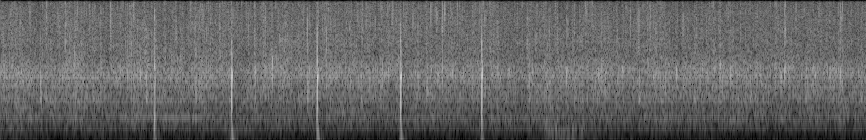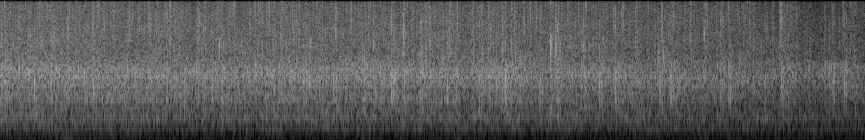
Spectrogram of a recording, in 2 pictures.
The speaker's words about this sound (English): Would you stand? Give the Lord an extra special clap offering. And let's get ready here. Come on, you got to do better than that.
